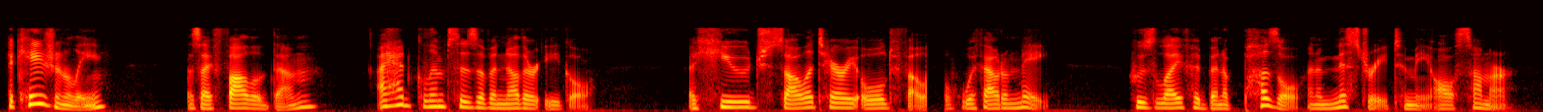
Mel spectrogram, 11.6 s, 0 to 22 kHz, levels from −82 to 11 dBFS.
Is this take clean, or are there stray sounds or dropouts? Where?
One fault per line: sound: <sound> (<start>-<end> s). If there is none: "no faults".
sound: dropout (6.9-7.1 s)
